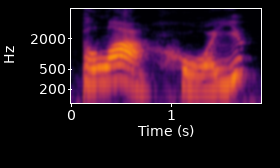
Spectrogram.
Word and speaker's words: плохой: Плохой and хороший. So you can see плохой, плохой. You have to write here O after L, but pronounce as A.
